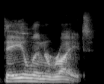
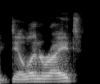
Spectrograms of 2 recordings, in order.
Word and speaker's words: Dalen Wright: it's pronounced Dalen Wright. I'm like, oh, thank you. You're going to save me so much time, because I was going to say Dylan Wright.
